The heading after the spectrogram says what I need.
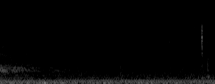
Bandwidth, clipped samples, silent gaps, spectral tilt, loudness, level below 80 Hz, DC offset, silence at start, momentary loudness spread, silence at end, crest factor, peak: over 20 kHz; under 0.1%; none; -5 dB/octave; -54 LUFS; -56 dBFS; under 0.1%; 0 s; 2 LU; 0 s; 24 dB; -28 dBFS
